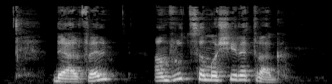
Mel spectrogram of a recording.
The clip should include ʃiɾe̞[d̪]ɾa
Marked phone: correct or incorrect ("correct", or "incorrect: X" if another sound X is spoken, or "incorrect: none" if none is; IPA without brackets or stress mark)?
incorrect: t̪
